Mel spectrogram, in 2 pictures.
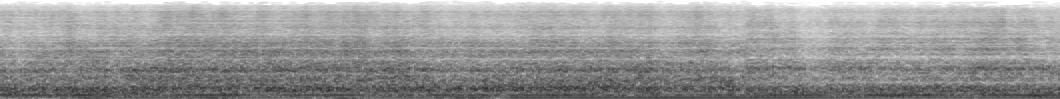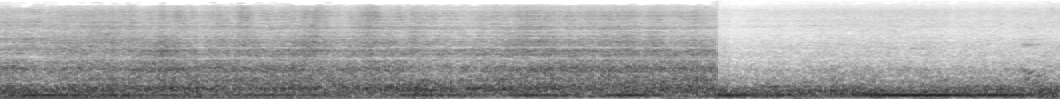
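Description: Ohio-class submarine's main ballast tank vents blowing off air in plumes of spray as it starts to dive: a steady rushing roar over a low, steady hum. The high hiss of the rush drops away suddenly about nine seconds in.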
